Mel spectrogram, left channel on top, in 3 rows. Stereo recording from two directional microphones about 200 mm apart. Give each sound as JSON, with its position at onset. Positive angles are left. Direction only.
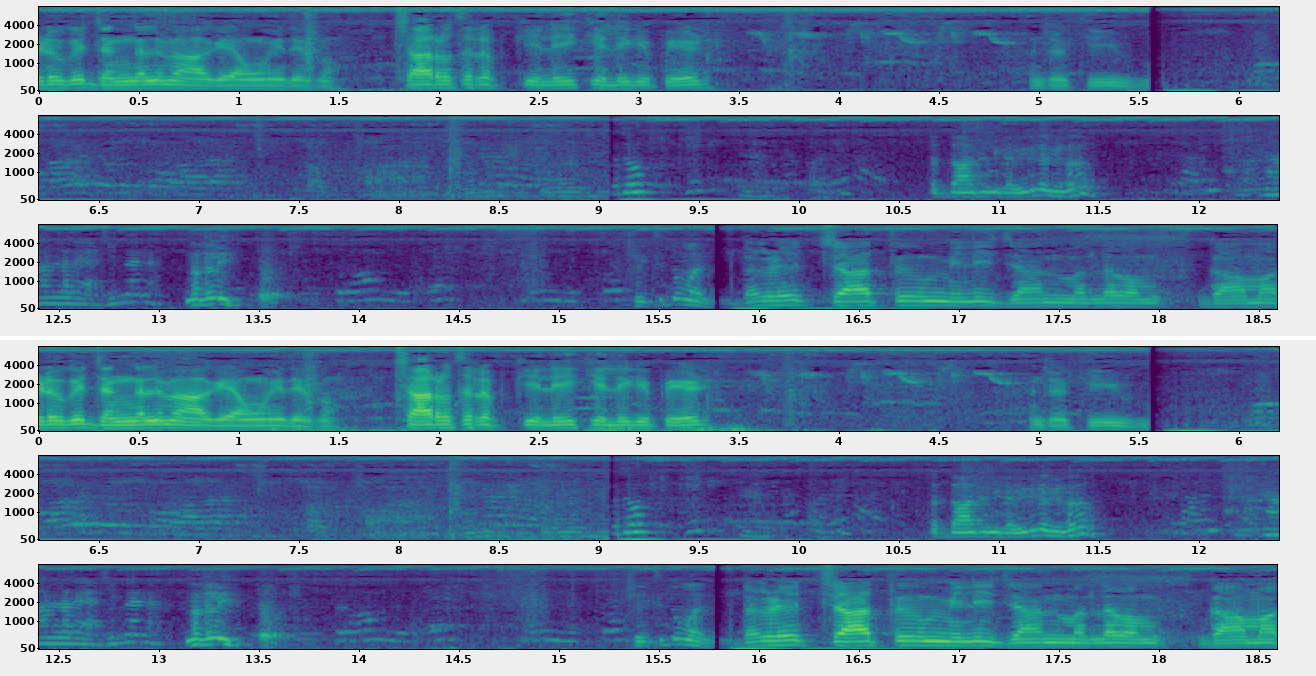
{"t": 0.0, "sound": "speech", "side_deg": 15}
{"t": 4.9, "sound": "speech", "side_deg": 20}
{"t": 10.8, "sound": "speech", "side_deg": 30}
{"t": 12.4, "sound": "speech", "side_deg": 20}
{"t": 15.6, "sound": "speech", "side_deg": 0}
